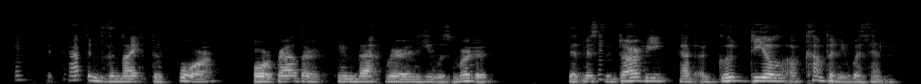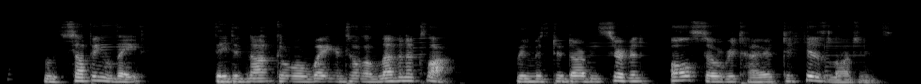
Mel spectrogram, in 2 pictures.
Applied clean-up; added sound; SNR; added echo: neural mask model DeepFilterNet 3.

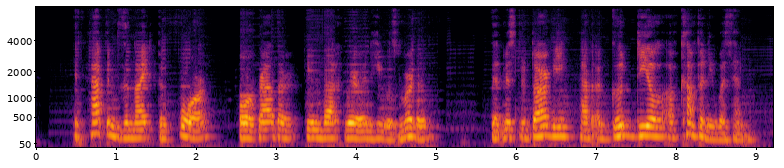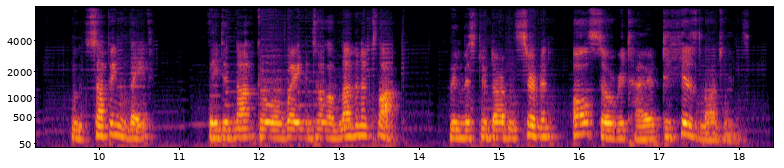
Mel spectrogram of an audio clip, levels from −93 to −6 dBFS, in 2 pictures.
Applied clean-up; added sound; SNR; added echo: neural separator model SepFormer DNS4.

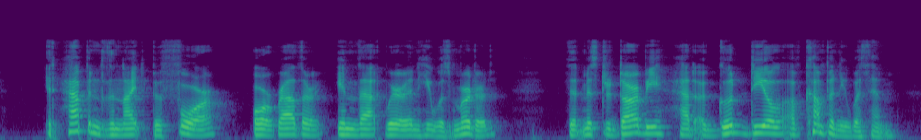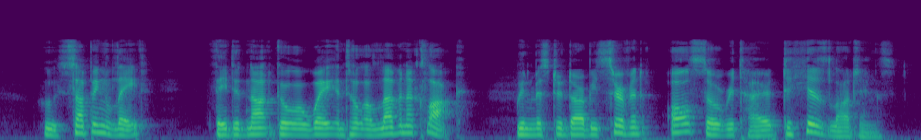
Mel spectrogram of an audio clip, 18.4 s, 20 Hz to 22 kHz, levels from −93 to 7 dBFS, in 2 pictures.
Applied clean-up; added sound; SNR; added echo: none; none; none; none.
